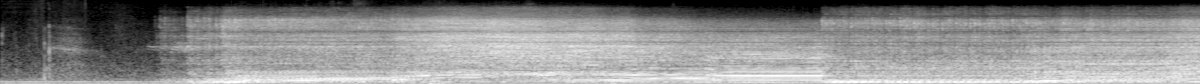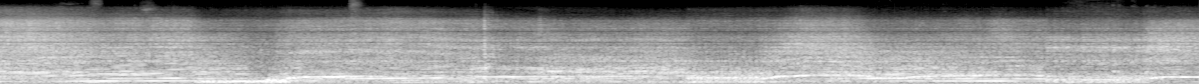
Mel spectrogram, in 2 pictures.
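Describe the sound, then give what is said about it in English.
Drag racing cars with nitrous oxide being pumped into them rev hard, their loud engine note repeatedly climbing and dropping in pitch in a continuous, roaring stream of throttle bursts. “here's some examples of nitrous oxide getting pumped into some drag racing vehicles.”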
